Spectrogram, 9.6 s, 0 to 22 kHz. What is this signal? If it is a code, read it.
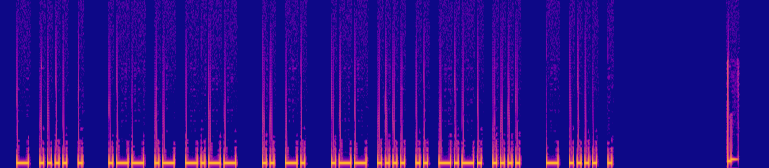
Morse code, heard as a keyed tone, about 25 wpm, 700 Hz. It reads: THE WAY IN WHICH THE
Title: Sets of 5 Words Encore2 25wpm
